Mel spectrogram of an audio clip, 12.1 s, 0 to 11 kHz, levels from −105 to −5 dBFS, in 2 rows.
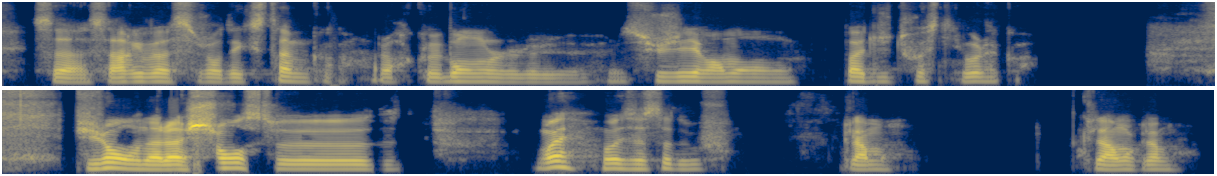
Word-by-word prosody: ça - - -5
ça 120 - -4
arrive 125 +1 -4
à 130 - -3
ce - - -5
genre 120 - -8
d'extrême 125 +2 -6
quoi, 120 +1 -24 0.2
alors 125 - -14
que 125 - -11
bon, 130 0 -7
le 115 -2 -15 0.2
sujet 135 +1 -8
est - - -1
vraiment 125 -1 -10 0.3
pas 135 - -3
du 130 0 -17
tout 135 - -14
à - - -17
ce - - -10
niveau-là 130 0 -11
quoi - - -30 1.3
puis 145 - -2
genre 170 -2 +5
on 140 - -2
a 135 - +6
la 135 0 +8
chance, 170 0 +9
heu, 140 -1 -4
de 135 - -22
pff, 130 - -27 0.7
ouais. 195 - +3 0.2
Ouais 155 0 -1
c'est 140 -1 -7
ça 155 - -7
de 135 - -17
ouf, 140 - -18 0.6
clairement, 130 0 -3 1.0
clairement, 130 +1 -2
clairement. 130 -1 -11
130 Hz, 200 wpm, -21 LUFS, 125-140 Hz, 1.3 s, chance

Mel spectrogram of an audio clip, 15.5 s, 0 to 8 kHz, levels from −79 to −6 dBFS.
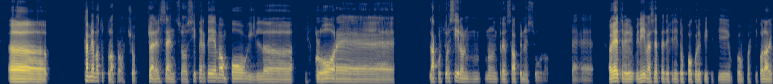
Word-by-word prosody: ehm, 100 -3 +8 0.7
cambiava 140 -3 +2
tutto - - -11
l'approccio. - - -8
Cioè, - - +2
nel 105 +1 -3
senso, 95 -2 -4
si 95 +8 -10
perdeva 125 -1 -2
un 115 - -1
po' 105 -1 0
il 95 -1 -5 0.2
il 95 - -31
colore, 95 -4 -1 0.7
la - - +1
cultura - - -7
sì - - -3
non 105 -2 -5
non 105 0 -9
interessava 95 0 -5
più - - -7
nessuno 85 -3 -15 0.4
cioè, 80 -1 -15 0.2
ehm, - - -16 0.3
ovviamente 125 -2 +7
veni 100 0 0
veniva 105 +3 0
sempre 105 0 -4
definito 95 0 -7
un 95 - -8
po' 95 -1 -2
con 90 - -4
epiteti 95 -1 -9
un 90 -2 -11
po' 90 -1 -9
particolari - - -3
100 Hz, 140 wpm, -22 LUFS, 95-105 Hz, 0.7 s, ehm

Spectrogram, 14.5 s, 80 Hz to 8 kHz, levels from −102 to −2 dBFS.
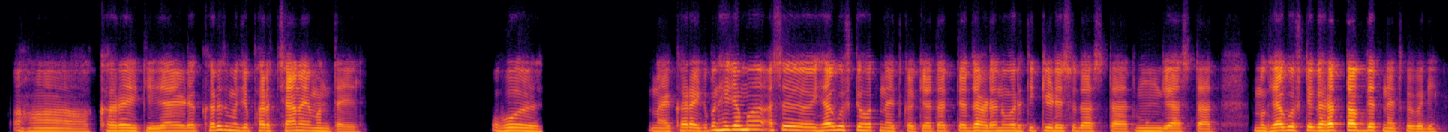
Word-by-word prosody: हां. 160 -3 -5
खरंय 175 -1 +2
की, 155 -1 -3
ह्या 165 - 0
आयडिया 175 0 -1
खरंच 220 +3 0
म्हणजे 195 -3 -2
फार 185 -1 +3
छान 185 +1 +3
आहे 185 - +1
म्हणता 155 -5 -3
येईल. 135 0 -7 1.3
होय. 175 -3 +1 1.1
नाही 160 -1 -3
खरं 185 0 +2
आहे 180 - +2
की 175 - -7
पण 220 +4 0
ह्याच्यामुळं 250 +2 +3
असं 210 -2 +1
ह्या 200 +3 +5
गोष्टी 220 -1 0
होत 195 -1 0
नाहीत 170 -3 -4
का 165 - -3
की, 160 +2 -4
आता 170 +1 -3
त्या 175 - +1
झाडांवरती 180 0 +1
किडे 180 -2 +1
सुद्धा 170 -1 -4
असतात, 155 -2 -5
मुंग्या 165 -1 -1
असतात. 155 -2 -5 0.4
मग 175 -1 -1
ह्या 185 +2 +7
गोष्टी 200 0 +3
घरात 195 +1 +5
ताप 200 -2 +7
देत 195 -1 +3
नाहीत 160 -3 -3
का 155 -2 -3
कधी? 145 0 -5
175 Hz, 180 wpm, -22 LUFS, 160-195 Hz, 1.3 s, ह्या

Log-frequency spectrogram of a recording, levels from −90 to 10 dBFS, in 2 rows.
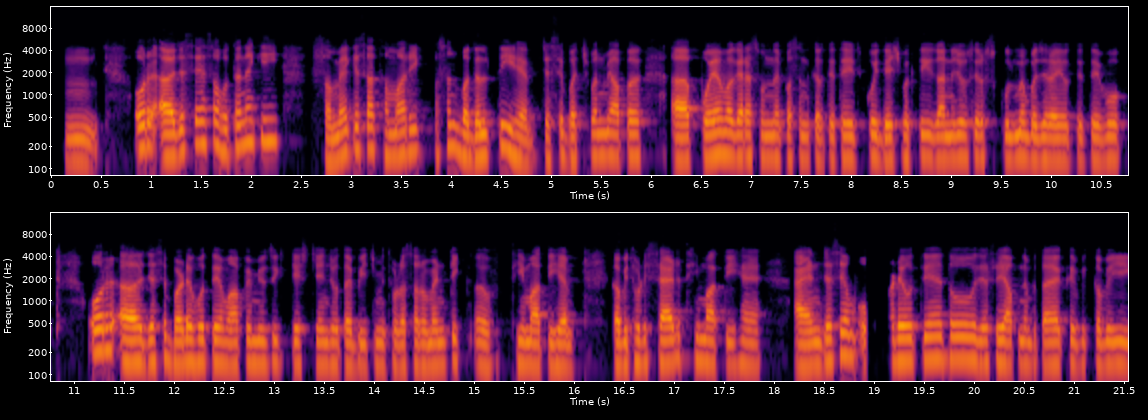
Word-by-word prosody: उम, 125 -5 -3 0.4
और 190 +2 +6
अ, 145 -6 +7
जैसे 170 +8 -1
ऐसा 215 0 0
होता 170 -1 -1
है - - 0
ना 225 - +1
कि 235 0 -1 0.4
समय 130 +5 +2
के 180 +3 -1
साथ 180 0 0
हमारी 155 +3 0 0.2
पसंद 190 +5 -4
बदलती 145 +5 +2
है। 130 -4 +1 0.2
जैसे 135 +4 -4
बचपन 135 +2 -2
में 150 0 0
आप 145 0 0
अ, 145 0 +3 0.6
पोएम 150 +2 +4
वग़ैरह 145 -1 +3
सुनना 140 -1 -3
पसंद 135 0 -4
करते 130 0 -3
थे, 135 -1 +2
ज - - -14
कोई 145 - +2
देशभक्ति 135 +2 -2
के - - -1
गाने 135 0 +1
जो 140 0 +1
सिर्फ़ 140 0 -3
स्कूल 135 -1 -5
में 145 -1 +2
बज 135 -1 +1
रहे 130 -1 +3
होते 130 0 -4
थे 130 - +1
वो। 135 +1 -1 0.5
और 210 +2 +5
अ, 145 -7 +7
जैसे 150 +3 0
बड़े 145 -1 +3
होते 150 0 +1
हैं 145 - +3
वहाँ 135 -1 0
पे 145 - 0
म्यूज़िक 140 +1 -3
टेस्ट 140 0 -4
चेंज 135 0 -2
होता 135 -1 0
है, 130 - -1
बीच 130 +1 -6
में 135 -1 -3
थोड़ा-सा 130 0 -1
रोमांटिक 135 +3 -2
अ, 130 -2 0 0.3
थीम 140 -1 +1
आती 130 0 +1
है, 130 0 +4 0.5
कभी 135 0 +3
थोड़ी 145 0 -1
सैड 145 0 +3
थीम 155 -4 -3
आती 140 -1 -2
हैं। 135 -2 -4 0.4
एंड 130 +1 +3
जैसे 150 +4 +1
हम 180 -1 0
औ - - -1 0.2
बड़े 155 0 +5
होते 155 +1 +2
हैं 165 0 0
तो 160 -1 +1
जैसे 145 0 0
आपने 140 +1 -1
बताया 135 0 0
कभी-कभी 140 0 -3
140 Hz, 225 wpm, -23 LUFS, 135-150 Hz, 0.6 s, अ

